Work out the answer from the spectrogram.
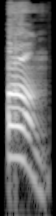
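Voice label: "beng", Mandarin Chinese, fourth tone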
